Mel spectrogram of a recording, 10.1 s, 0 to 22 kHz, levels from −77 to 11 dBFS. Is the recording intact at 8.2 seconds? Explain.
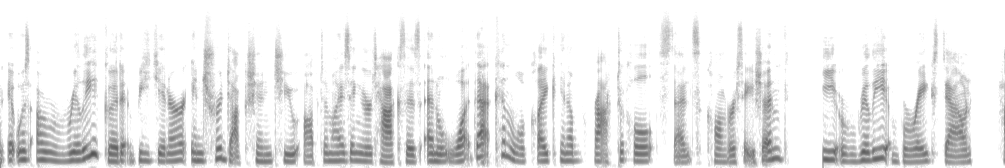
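No, there is a clipped start after a pause at 8.19 to 8.23 s: following a 0.34 s gap after "a practical sense conversation", the output device wakes late, swallowing about 36 ms of onset.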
